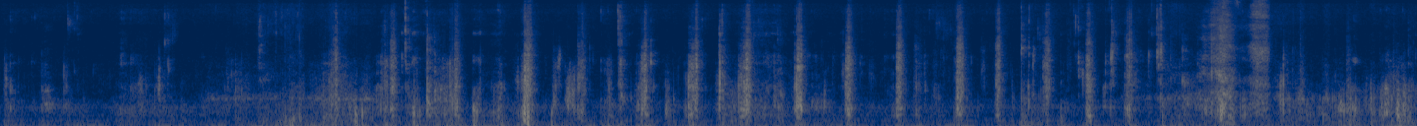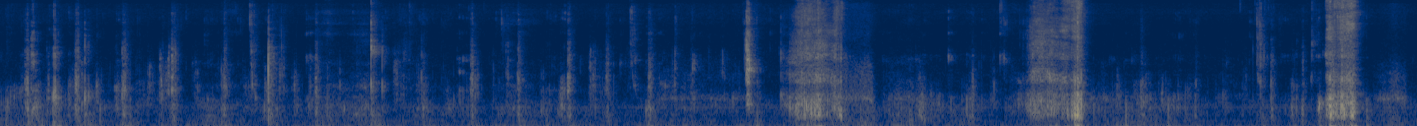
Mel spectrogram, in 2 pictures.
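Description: Close-up chewing and crunching of food: a steady run of small crunchy bites and mouth clicks from eating curry rice with crunchy kimchi and pickle side dishes. A few louder slurps cut through, the last of them near the end as a spoonful of curry goes into the mouth.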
